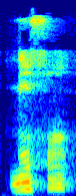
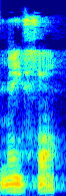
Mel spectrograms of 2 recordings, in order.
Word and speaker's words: Mesa: Flack because she was pronouncing the names of some of the cities in Arizona correctly as they are Hispanic names such as Mesa Arizona instead of Mesa others are that's like a grande oh sorry Casa Grande instead of Casa Grande there are others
